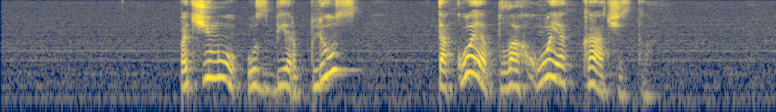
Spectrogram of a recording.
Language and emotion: Russian, angry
